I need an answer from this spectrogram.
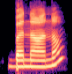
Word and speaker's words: banana: three syllables here so do you pronounce all the syllables same banana no you don't one syllable is stronger which is na so here you will find on this the stress in a now so as we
